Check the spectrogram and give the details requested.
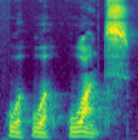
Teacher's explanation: phonetically it's not a vowel phonetically it makes the sound like a w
